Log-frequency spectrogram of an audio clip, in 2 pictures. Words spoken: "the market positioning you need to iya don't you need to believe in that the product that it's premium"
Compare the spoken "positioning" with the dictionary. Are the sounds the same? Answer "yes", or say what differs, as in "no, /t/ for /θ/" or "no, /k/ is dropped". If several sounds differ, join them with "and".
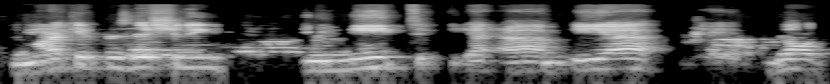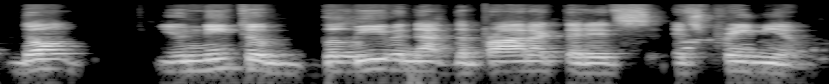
yes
